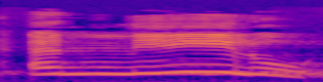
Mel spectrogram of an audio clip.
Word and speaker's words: النيل: النيل، أني نطقت النون مرتين واللام لم تنطق، والنون دي نطقت مرتين يعني هي عليها شدة وكسرة، أني نون سكون وبعدين نون كسرة، إذن دي لام شمسية.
